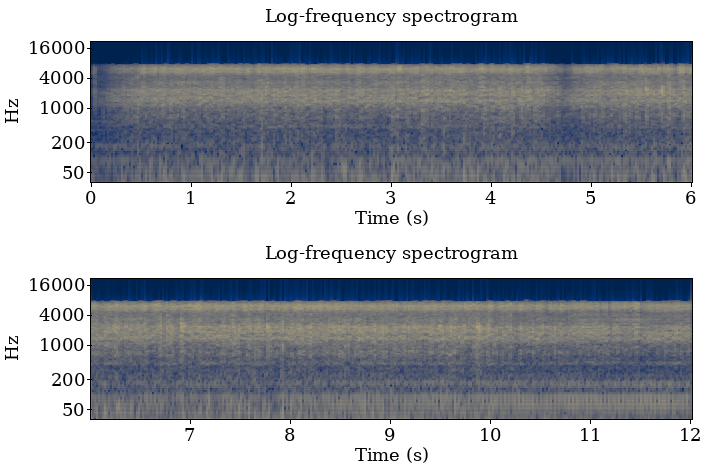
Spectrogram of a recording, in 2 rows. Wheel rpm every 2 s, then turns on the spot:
70, 120, 90, 120, 110, 110.
none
